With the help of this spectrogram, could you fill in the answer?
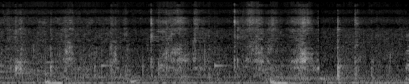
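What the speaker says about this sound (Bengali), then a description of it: "এবার শাকটা অনেকটা ভাজা হয়ে গেছে।" Spinach stirred and fried in a pan for palak paneer, a constant close sizzle with repeated spatula scrapes and light clinks of utensils against metal, no speech.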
